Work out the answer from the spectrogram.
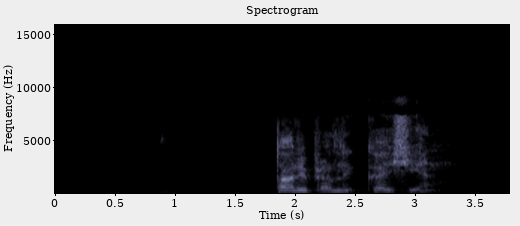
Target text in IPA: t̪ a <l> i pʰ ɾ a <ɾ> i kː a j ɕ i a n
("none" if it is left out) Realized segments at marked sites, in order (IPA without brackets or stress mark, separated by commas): ɾ, l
